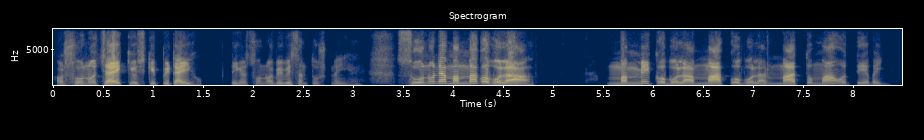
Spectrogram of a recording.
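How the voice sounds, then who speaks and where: A high-voiced male teacher lectures his exam class, weaving in a comic story and slowing down to dictate notes. The sound is close and dry, with no room echo. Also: big pitch swings. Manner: storytelling, calls students "dear children"; dictates notes slowly with repetition.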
